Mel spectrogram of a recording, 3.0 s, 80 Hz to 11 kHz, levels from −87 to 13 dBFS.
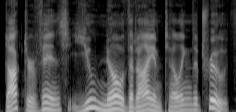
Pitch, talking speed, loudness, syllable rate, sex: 150 Hz, 205 wpm, -20 LUFS, 4.2 syllables/s, male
